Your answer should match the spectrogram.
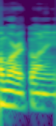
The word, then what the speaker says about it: Morricone: Ennio, I don't know how to say his name, Ennio Morricone. – Oh, Morricone, yeah.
